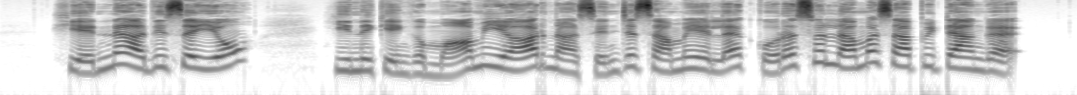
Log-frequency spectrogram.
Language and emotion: Tamil, surprised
